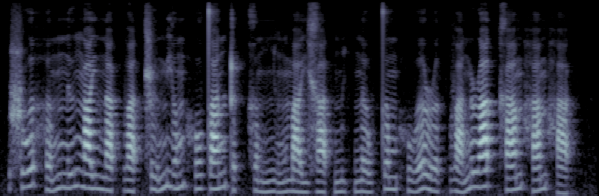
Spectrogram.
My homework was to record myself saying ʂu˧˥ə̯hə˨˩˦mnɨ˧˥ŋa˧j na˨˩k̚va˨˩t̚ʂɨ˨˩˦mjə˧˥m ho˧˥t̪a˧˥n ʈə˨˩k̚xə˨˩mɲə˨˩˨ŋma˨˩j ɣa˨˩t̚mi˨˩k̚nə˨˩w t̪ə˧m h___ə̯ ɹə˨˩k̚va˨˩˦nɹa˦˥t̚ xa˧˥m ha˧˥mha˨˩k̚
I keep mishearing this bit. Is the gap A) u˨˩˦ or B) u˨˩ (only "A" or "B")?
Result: A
